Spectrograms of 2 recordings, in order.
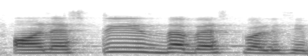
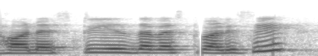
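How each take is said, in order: First: The first word begins with a vowel, h silent. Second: The first word begins with an audible h sound. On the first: The speaker calls it right. "पढ़ते हैं" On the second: The speaker calls it wrong. "नहीं पढ़ते हैं"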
